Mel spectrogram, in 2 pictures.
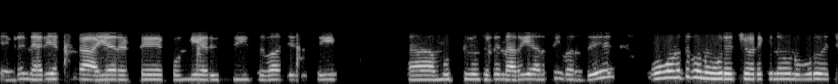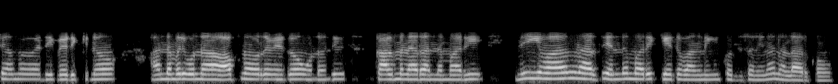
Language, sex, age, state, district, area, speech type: Tamil, female, 18-30, Tamil Nadu, Chennai, urban, conversation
